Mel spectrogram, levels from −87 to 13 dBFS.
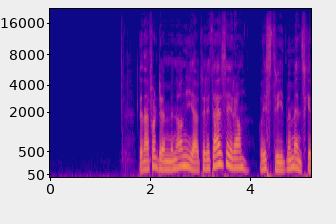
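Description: No technical faults can be heard anywhere in the recording; the speech signal stays continuous and stable throughout.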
